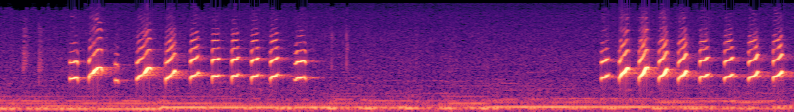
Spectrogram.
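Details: A male cockatiel showing off in front of a mirror sings in rapid bursts of bright, rising whistled chirps, repeated several times each second.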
